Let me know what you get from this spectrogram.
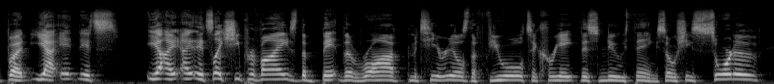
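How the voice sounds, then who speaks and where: A woman's voice: medium pitch, measured pace, hardly any pauses, fairly bright tone. Female podcast panelist, mid-range voice, chatting casually about movies with firm opinions and emphasis. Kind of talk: casual film discussion.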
